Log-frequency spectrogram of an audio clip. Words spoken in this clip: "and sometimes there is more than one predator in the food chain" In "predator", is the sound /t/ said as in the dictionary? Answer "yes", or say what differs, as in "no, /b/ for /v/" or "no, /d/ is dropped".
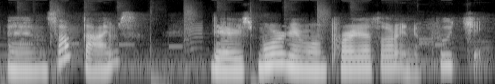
no, /s/ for /t/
